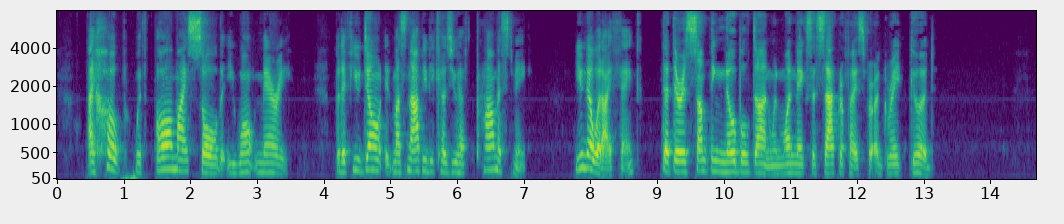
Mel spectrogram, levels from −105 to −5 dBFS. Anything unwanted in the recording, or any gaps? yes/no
no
